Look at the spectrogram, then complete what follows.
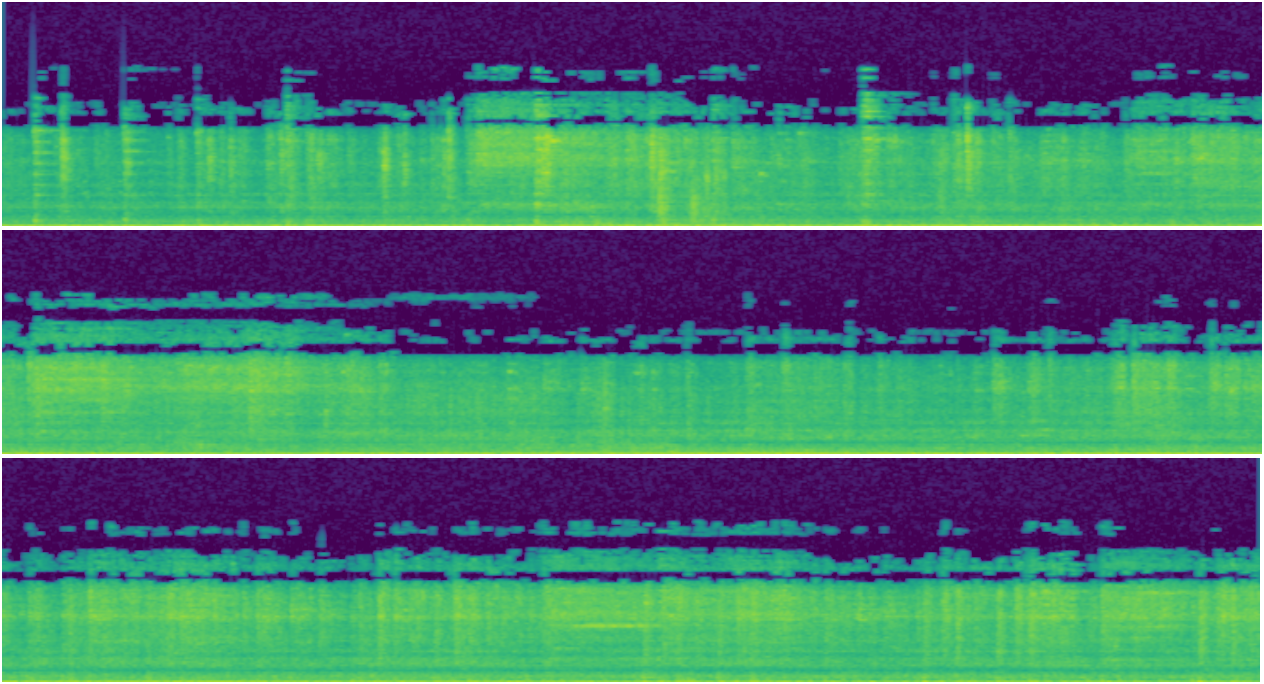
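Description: A TasRail freight train rolling past: a steady, loud, low rumble of wheels on the rails, with a few sharp clicks about four to six seconds in.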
